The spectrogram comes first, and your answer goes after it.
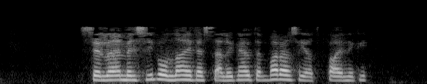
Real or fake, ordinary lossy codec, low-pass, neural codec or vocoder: fake; MP3, 24 kbps; 7.2 kHz; codec, 16 kHz in and 24 kHz out, 0.6 kbps, FocalCodec, streaming, 2048 codes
